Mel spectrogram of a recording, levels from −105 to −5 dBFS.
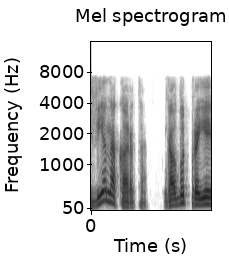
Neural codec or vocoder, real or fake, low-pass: none; real; 7.2 kHz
